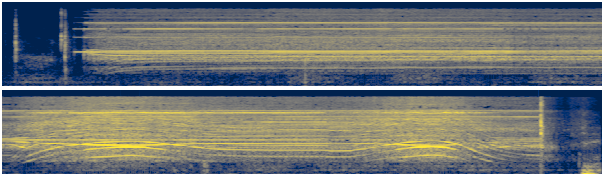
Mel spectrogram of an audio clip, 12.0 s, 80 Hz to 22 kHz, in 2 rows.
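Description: Milwaukee M12 C12RT cordless rotary tool switched on at its low speed setting and running free with a steady high whine. About halfway it gets louder and its pitch rises and wavers up and down, then it switches off shortly before the end.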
